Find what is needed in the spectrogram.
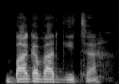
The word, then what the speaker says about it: Bhagavad Gita: You quoted the Bhagavad, okay, help me pronounce the ancient Hindu text. – Bhagavad Gita.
